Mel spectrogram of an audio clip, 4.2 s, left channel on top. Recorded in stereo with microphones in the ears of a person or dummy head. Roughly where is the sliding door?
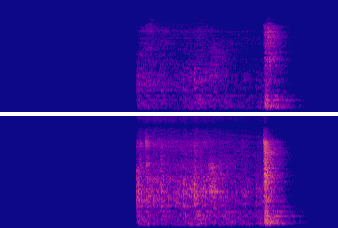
Right.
